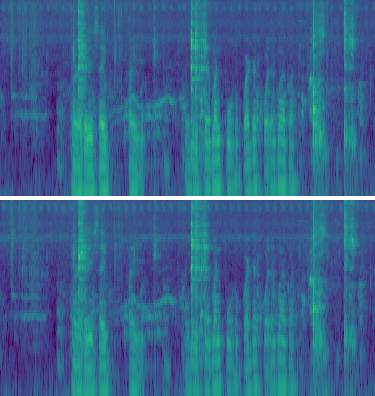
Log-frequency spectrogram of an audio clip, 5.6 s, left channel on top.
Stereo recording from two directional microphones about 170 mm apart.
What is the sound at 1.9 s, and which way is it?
Cutlery, 65° left (ahead or behind).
